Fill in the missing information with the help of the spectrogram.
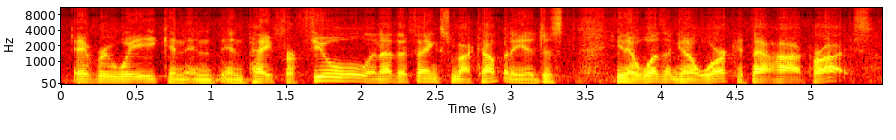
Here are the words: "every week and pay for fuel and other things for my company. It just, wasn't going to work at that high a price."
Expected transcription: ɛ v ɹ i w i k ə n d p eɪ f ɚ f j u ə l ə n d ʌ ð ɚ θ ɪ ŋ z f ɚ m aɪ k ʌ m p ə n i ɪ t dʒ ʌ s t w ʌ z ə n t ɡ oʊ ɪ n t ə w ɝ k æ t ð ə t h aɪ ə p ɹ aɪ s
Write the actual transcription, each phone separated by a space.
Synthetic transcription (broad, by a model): ɛ v ɹ i w i k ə n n p eɪ f ɚ f j u l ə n ʌ ð ɚ θ ɪ ŋ z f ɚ m aɪ k ʌ m p ə n i ɪ t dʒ ʌ s t w ʌ z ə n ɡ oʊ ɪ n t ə w ɝ k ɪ t ð ə t h aɪ ə p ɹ aɪ s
